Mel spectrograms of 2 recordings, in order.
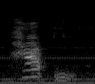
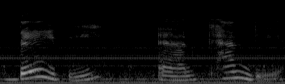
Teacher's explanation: We also have the word baby and candy. So, these words sound like they end in E, as in double E or long E sound. So, most people actually, when they hear the word happy, they think that it has a short I sound, as in the word bit, happy.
